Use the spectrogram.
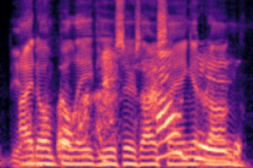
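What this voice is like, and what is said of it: Robotic imitation of another person's voice. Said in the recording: “Can you say that more robotic? ... That was my Zuckerberg impression.”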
